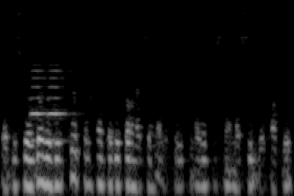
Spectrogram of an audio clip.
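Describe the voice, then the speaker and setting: A man's voice: medium pitch, flat delivery, fast, creaky, very noisy. A man giving casual, sarcastic commentary on news items and comments, with mocking asides.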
